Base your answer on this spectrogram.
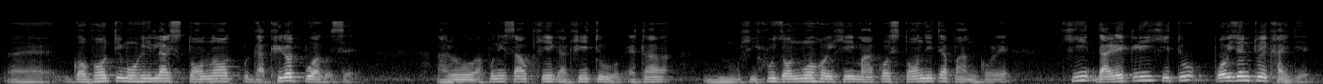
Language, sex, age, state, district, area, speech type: Assamese, male, 60+, Assam, Sonitpur, urban, spontaneous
